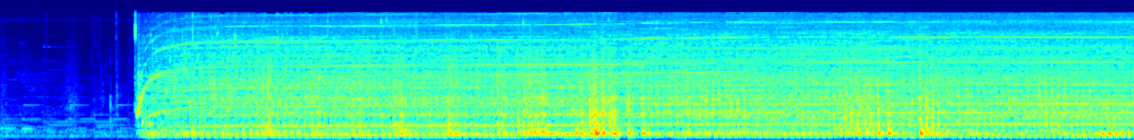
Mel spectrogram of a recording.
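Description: Electric hand mixer switched on about a second in, its motor whining up to speed and then running steadily as the beaters whip egg whites.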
